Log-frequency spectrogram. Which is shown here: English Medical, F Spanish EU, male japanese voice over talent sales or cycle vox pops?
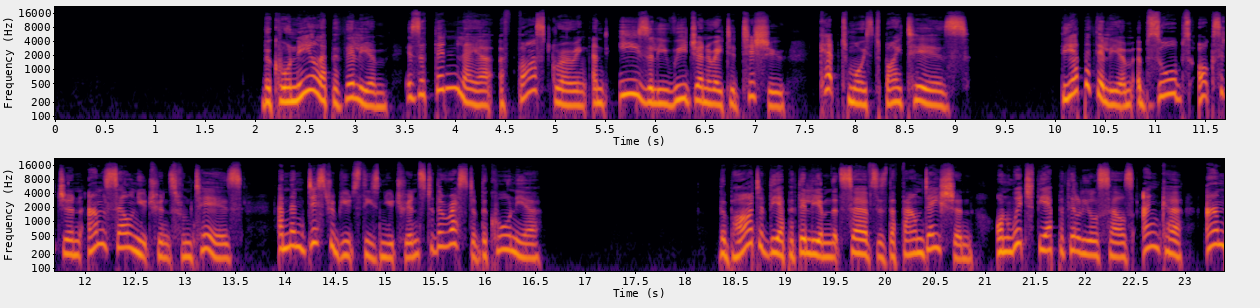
English Medical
